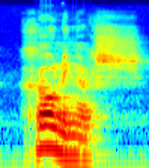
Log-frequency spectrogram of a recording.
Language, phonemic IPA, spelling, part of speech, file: Dutch, /ˈɣronɪŋərs/, Groningers, noun / adjective, Nl-Groningers.ogg
- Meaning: plural of Groninger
